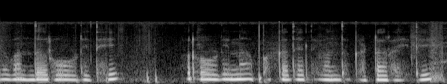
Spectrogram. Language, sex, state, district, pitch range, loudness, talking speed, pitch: Kannada, female, Karnataka, Koppal, 210-235 Hz, -15 LUFS, 120 wpm, 225 Hz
